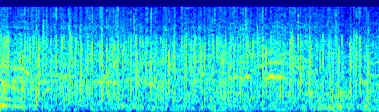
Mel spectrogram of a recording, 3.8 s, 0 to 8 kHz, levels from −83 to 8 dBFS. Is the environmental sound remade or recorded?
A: remade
